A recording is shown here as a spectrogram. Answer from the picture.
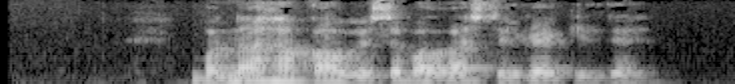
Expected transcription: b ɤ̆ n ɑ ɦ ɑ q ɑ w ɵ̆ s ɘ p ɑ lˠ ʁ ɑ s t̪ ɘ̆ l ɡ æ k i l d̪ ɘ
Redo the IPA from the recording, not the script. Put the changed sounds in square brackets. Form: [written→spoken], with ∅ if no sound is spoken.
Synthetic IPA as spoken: b ɤ̆ n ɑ ɦ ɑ q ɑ w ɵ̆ s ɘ p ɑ lˠ ʁ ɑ s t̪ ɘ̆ l ɡ æ k i l d̪ ɘ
